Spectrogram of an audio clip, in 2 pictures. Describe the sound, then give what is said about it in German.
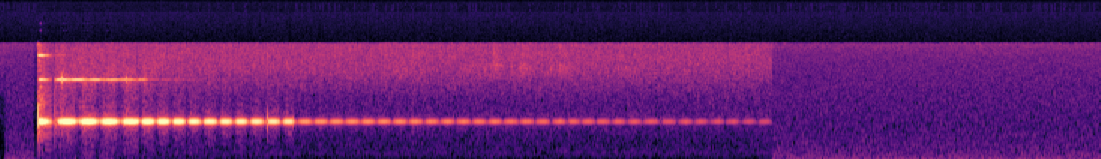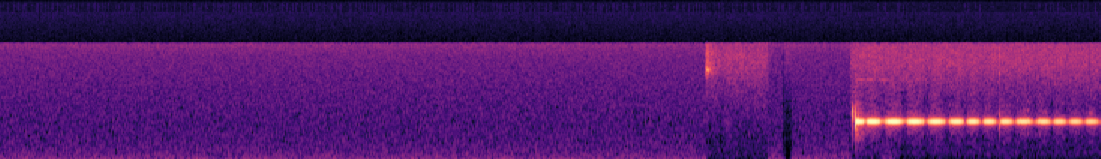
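A singing bowl is struck once to open a breathing meditation, ringing out in a clear, steady mid-pitched tone that slowly fades over several seconds into near silence, then is struck again and rings strongly. “Und ich lade hier jetzt mal eine Klangschale. Für den Dauer der Klangschale sind wir dazu eingeladen, einfach zu atmen, leicht zu lächeln und innezuhalten.”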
